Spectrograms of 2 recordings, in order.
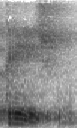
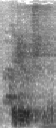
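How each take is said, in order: First: It is said the ordinary Russian way. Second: It is said with a rounded vowel, Oriya style. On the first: "Если мы говорим по-русски, то Кришна. Это русский" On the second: "Ории говорят Крюшна"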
